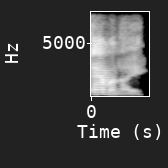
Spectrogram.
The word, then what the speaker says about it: ammonite: No, it's it's am it is ammonite, but it's like But it's that little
